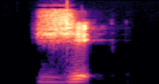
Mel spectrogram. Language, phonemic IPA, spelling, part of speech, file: French, /ʒe/, g, character / symbol, LL-Q150 (fra)-g.wav
- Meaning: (character) The seventh letter of the French alphabet, written in the Latin script; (symbol) 1. g 2. abbreviation of j'ai (“I have”)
